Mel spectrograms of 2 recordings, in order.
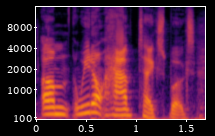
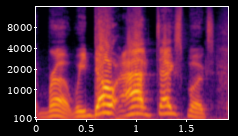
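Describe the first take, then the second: First: Student snitch. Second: Slow, drawn-out exasperated protest; imitating a class at its wit's end; mock exasperation. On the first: Retold or imitated. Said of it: "Abigail was a whole snitch". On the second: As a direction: spell it out as a fed-up student.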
